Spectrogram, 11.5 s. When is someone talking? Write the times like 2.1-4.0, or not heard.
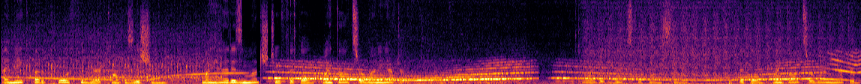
0.0-5.5, 7.7-11.4.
